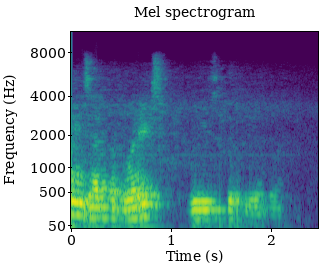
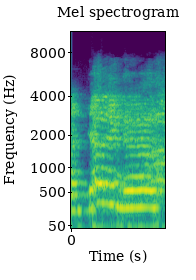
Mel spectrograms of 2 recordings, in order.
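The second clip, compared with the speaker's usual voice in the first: higher and louder, pumped up; more energy; 10 semitones higher, 6 dB louder than usual. Shown as a demonstration. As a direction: give it full energy for the room. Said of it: "that was about fifty-four percent energy".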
